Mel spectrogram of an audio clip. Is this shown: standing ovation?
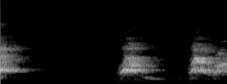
no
